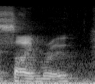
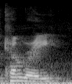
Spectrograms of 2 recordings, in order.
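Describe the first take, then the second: First: The word begins with an S sound. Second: The word begins with a K sound. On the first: This is how a speech synthesizer misreads it. The speaker calls it wrong. "their speech says Saimru" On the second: This is the proper Welsh pronunciation. The speaker calls it right. "instead of Cymru"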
